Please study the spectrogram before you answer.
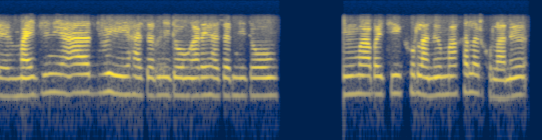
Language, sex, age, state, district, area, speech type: Bodo, female, 18-30, Assam, Kokrajhar, rural, conversation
